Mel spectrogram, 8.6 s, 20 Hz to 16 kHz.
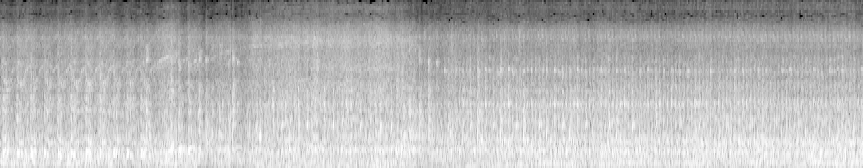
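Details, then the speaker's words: Truck with a 6M70 diesel that previously would only start with contact cleaner sprayed into the intake, cranking long and roughly before catching into a rough idle after calibrated replacement injectors were fitted; still hard-starting. "so ang problema ngayon guys is hard start siya Ah medyo matagal siyang mandar"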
